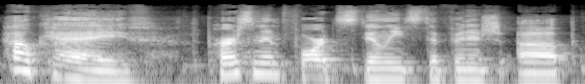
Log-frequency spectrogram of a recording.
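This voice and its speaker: A man doing casual, excitable gameplay commentary as a video host, reacting aloud as he plays. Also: a little high, moderate pace, slight background noise. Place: indoors at home, filming a TV.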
